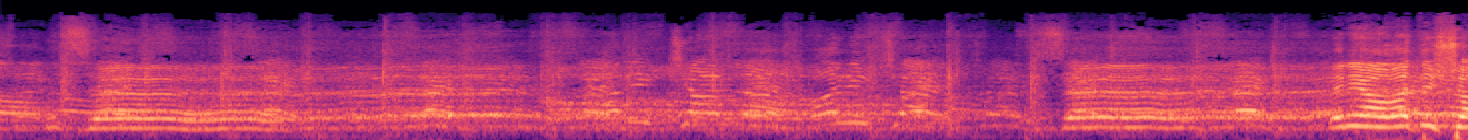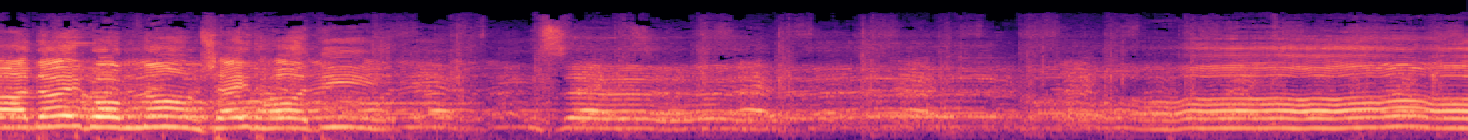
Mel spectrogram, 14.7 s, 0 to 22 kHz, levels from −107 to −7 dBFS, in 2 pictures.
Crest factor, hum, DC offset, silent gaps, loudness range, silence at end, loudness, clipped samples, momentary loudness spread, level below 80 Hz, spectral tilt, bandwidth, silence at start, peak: 20 dB; none; under 0.1%; none; 12 LU; 0 s; -23 LUFS; under 0.1%; 16 LU; -56 dBFS; -2 dB/octave; 15.5 kHz; 0 s; -4 dBFS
